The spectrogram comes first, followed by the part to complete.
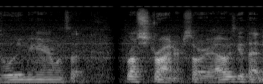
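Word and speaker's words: Russ Streiner: one it's also produced by John Russo and Russ Riner I believe Russ Steiner Russ Riner his name is alluding me here what up Russ striner sorry I always get that name wrong but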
